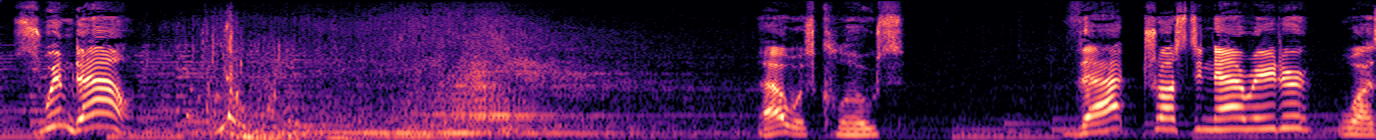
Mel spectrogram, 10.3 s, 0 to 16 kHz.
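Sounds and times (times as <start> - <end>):
speech: 0.2 - 2.0, 5.7 - 6.8, 8.0 - 10.3
churning water: 1.1 - 10.3
boat propeller passing underwater: 1.3 - 3.2.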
